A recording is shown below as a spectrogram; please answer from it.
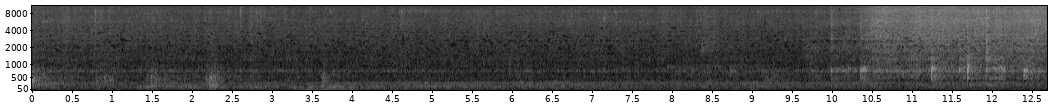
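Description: Onions and tomatoes fry in a pan with a low, steady sizzle and occasional stirring scrapes, then a louder rush of hissing joins in toward the end.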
